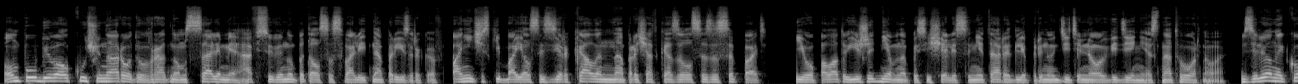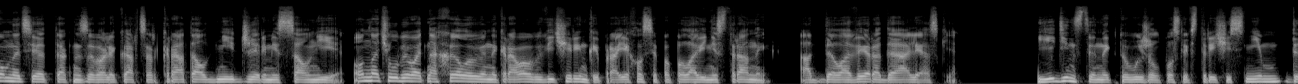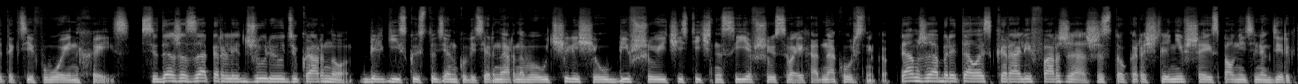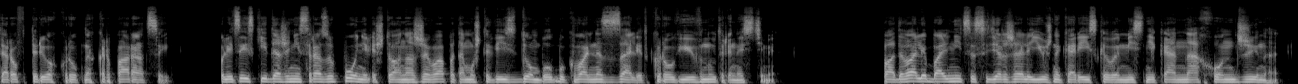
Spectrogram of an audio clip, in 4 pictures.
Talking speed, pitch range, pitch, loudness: 140 wpm, 110-125 Hz, 115 Hz, -22 LUFS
